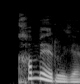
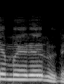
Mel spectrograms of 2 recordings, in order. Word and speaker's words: CMLL: メキシコの、 CMLL っていう団体のビッグマッチが。 – はいはい。 CMLL でいいんですか？ – うん。 – カメルじゃないんですよね、あれ。 – 何が？あ、読み方？ – 読み方。ちゃうんですね。 – CMLL でいいんですね。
